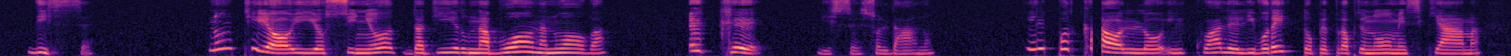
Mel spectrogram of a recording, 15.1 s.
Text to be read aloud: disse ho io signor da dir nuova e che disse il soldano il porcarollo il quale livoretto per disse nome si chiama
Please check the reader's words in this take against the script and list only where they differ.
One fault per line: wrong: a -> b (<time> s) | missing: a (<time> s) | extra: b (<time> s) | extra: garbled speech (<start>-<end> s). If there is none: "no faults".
extra: non ti (2.1 s)
extra: una buona (4.6 s)
wrong: disse -> proprio (13.3 s)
